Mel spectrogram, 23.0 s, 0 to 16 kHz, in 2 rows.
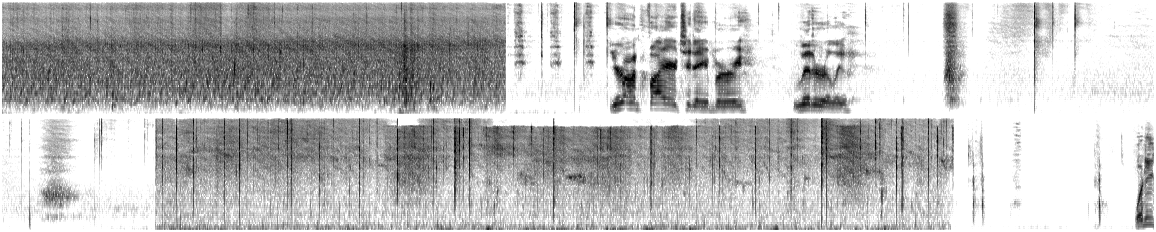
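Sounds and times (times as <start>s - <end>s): wood fire crackling and popping: 12.4s - 21.1s.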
